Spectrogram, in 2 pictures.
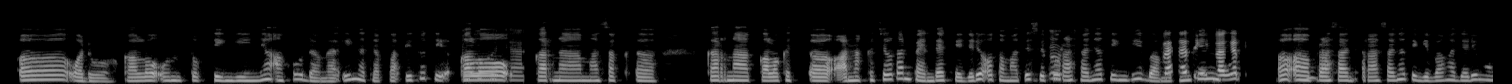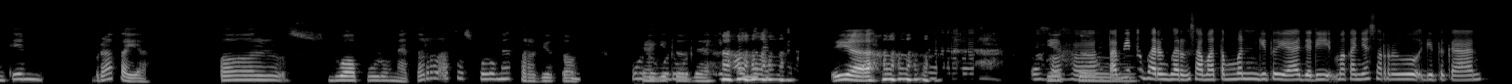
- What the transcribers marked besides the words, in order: laugh; other background noise; laugh
- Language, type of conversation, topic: Indonesian, unstructured, Apa kenangan paling bahagia dari masa kecilmu?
